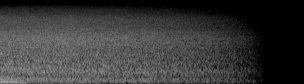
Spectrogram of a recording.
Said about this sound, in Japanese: あ優雅で美しい、 優雅で美しい、 地元の人は御滝とか、 はい、 あるいは二能の滝と呼んでいます。 あそうですか、 はい、 本当に綺麗な滝ですね。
